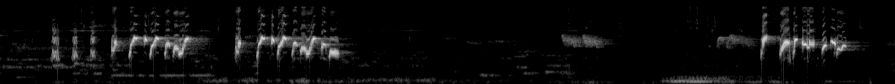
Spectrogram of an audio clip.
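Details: Red-whiskered bulbul singing during morning training, fast chattering whistled phrases in two bursts early, a short buzzy note and low hum, then a final warbled phrase.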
